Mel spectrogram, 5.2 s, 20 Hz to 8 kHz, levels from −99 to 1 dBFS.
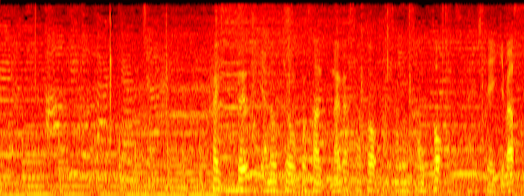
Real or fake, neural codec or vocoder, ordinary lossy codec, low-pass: real; none; none; 7.2 kHz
